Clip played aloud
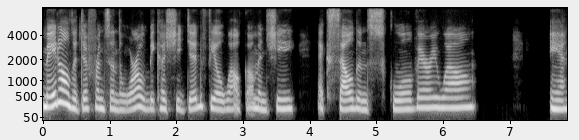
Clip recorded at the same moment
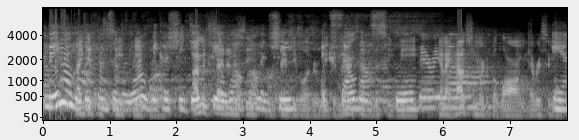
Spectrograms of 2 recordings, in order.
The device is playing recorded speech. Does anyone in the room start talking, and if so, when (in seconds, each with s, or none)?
0.4 s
